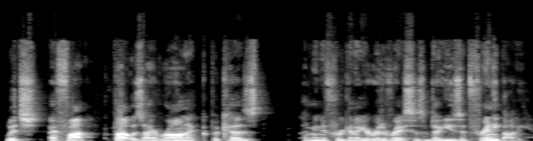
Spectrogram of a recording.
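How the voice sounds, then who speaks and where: A male podcast host with a low, raspy voice. He chats casually but presses his points with emphasis, often tagging them with a quick check for agreement. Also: pushed and bright.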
